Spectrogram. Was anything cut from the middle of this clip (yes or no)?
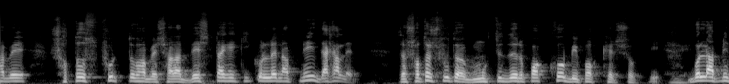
no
